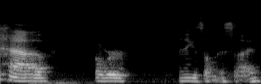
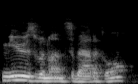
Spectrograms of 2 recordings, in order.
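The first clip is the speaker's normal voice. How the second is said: usual speaking voice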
